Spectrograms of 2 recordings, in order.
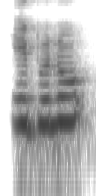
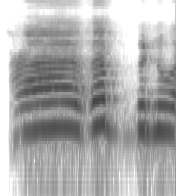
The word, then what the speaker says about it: ابن: The Hamza doesn't get pronounced because it's in the middle of a sentence. So we say, هذا ابن حامد.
